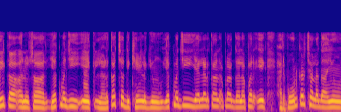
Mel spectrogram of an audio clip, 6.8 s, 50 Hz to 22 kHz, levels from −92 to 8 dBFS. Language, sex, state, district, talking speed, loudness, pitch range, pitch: Hindi, male, Uttarakhand, Uttarkashi, 220 wpm, -15 LUFS, 175-205 Hz, 185 Hz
